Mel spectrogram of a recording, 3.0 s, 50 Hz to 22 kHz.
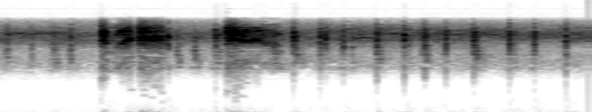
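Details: Swiftlet calls of the Surya Mentari sound style from 2019: a dense, high-pitched twittering chatter with brief rattling clicks, louder bursts around the first half-second and again past one second.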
